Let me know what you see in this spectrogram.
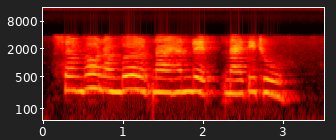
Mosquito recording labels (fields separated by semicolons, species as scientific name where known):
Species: no mosquito; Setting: cup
